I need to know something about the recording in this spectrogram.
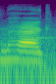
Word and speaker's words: Mehek: my name I go it's mehek like what the heck I'm actually interestingly started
